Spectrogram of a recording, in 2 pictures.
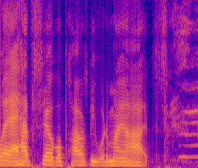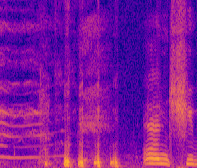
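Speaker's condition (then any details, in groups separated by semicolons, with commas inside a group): Dystonia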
